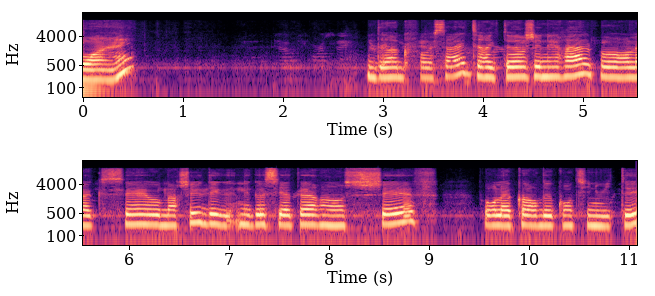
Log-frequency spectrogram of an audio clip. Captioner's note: speaking in French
